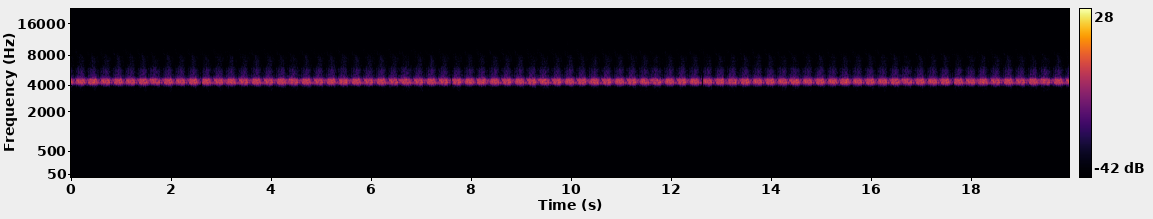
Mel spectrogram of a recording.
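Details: Night chorus of crickets in a moonlit summer meadow on a farm: shrill, ringing chirps repeated at a steady rate of roughly four per second, uniform and uninterrupted, with nothing else audible.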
